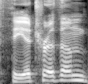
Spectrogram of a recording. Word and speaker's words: Theatrhythm: I always think of Theatrhythm, but that doesn't make any sense either.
